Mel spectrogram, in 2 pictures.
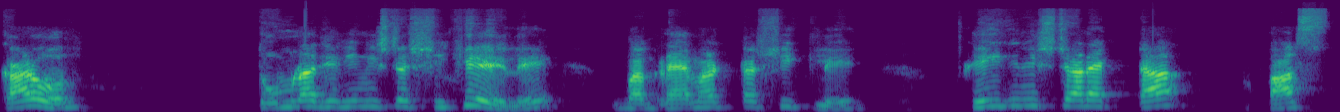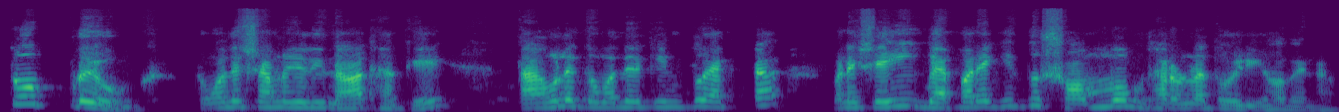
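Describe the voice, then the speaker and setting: A man's voice: sits high, animated, a little fast, bright, forceful tone, poor audio. A male teacher giving an exam-prep grammar lesson, explaining step by step, checking in with tag questions and often restarting his words. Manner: frequent self-corrections and restarts.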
